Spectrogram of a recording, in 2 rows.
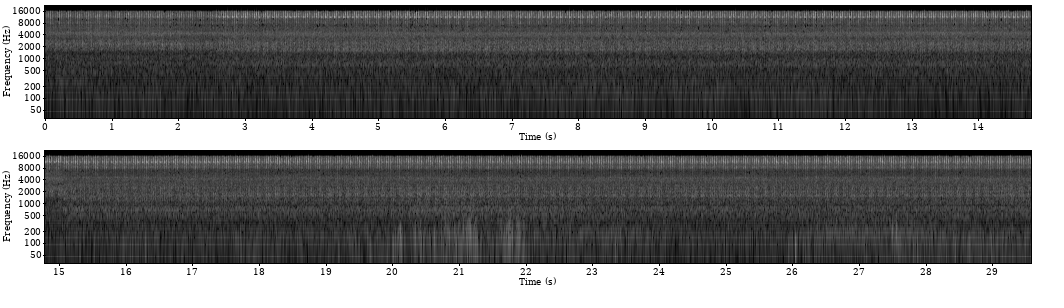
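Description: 2009 Dodge Caliber's four-cylinder engine idling steadily, its sound shifting abruptly twice, a few seconds in and about halfway through.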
